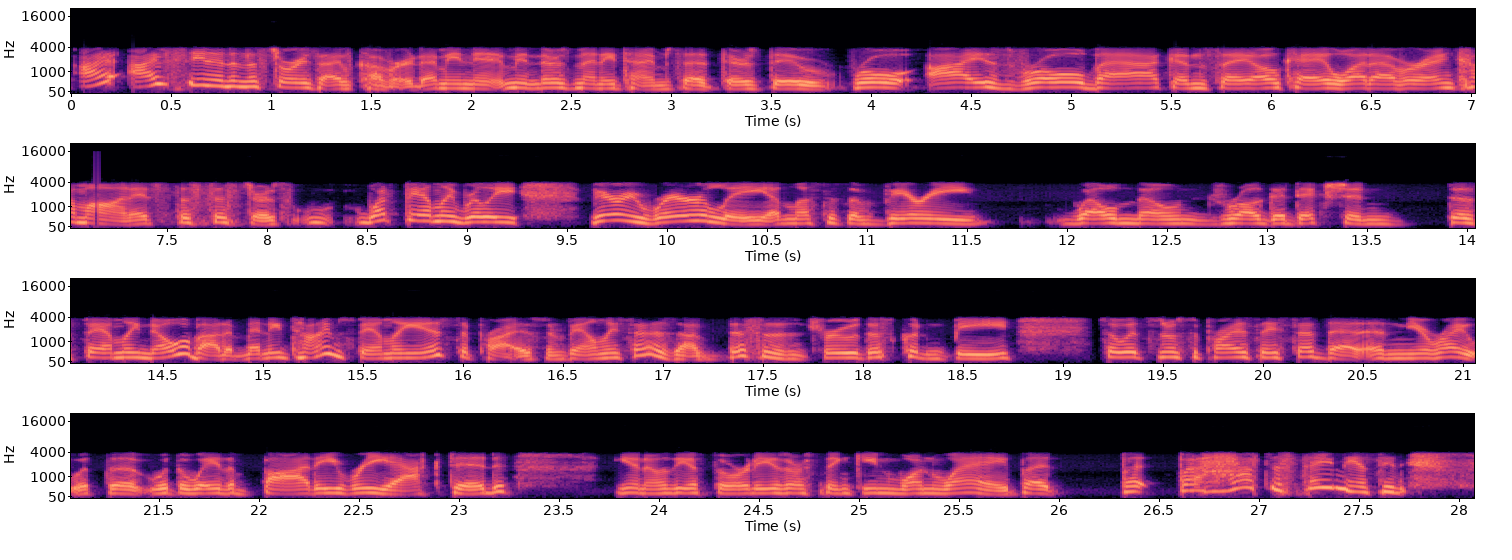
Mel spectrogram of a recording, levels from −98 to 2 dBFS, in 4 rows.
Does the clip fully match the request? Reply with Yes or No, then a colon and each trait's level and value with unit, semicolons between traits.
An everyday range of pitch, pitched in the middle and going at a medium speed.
No: average, 3.5 semitones; medium, 180 Hz; fast, 210 wpm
